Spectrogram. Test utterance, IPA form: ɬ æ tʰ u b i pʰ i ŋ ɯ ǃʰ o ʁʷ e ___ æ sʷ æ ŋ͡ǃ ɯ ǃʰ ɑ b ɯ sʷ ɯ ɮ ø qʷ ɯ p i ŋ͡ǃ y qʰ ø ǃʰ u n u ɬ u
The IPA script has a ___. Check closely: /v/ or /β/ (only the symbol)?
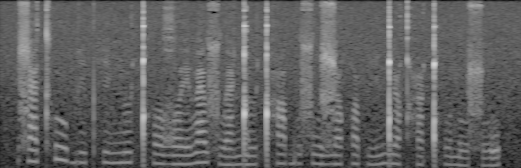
β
